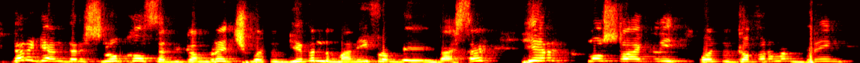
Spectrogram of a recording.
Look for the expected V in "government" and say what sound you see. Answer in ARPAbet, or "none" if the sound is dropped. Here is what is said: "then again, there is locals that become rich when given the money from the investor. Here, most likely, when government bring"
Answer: V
